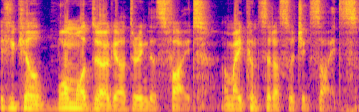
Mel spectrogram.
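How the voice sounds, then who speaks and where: Growling in a put-on character voice, a man holds a fairly low pitch and a moderate pace over faint background music. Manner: menacing, low-voiced.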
